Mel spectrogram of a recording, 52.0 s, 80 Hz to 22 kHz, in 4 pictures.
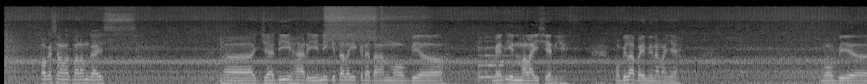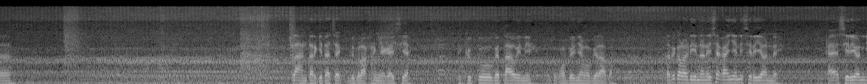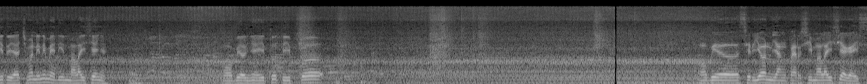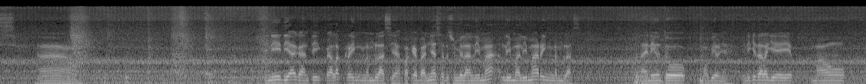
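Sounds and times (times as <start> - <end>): engine idling hum: 0.1 - 52.0.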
